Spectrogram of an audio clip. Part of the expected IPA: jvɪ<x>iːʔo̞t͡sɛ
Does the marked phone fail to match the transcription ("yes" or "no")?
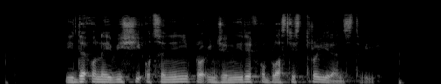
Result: yes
